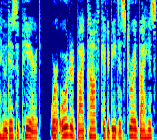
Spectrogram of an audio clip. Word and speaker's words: Kafka: image of a jackdaw in Czech pronounced and colloquially written as Kafka as his business logo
